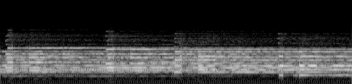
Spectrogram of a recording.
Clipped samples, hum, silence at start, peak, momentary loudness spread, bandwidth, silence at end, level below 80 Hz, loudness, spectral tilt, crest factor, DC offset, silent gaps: under 0.1%; 50 Hz at -65 dBFS; 0 s; 0 dBFS; 3 LU; 5.8 kHz; 0 s; -66 dBFS; -16 LUFS; -3 dB/octave; 16 dB; under 0.1%; none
